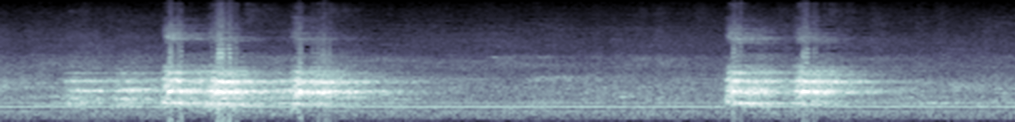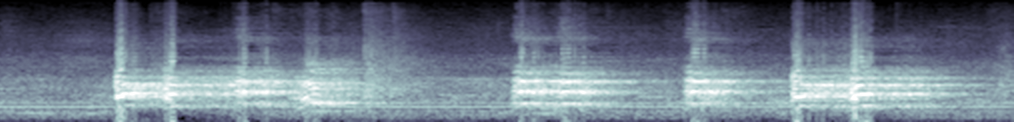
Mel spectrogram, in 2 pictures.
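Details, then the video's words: Dog barking in bursts: groups of loud, sharp barks with some higher yips, separated by short pauses, with several bursts over the stretch. "The Barking Lot"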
